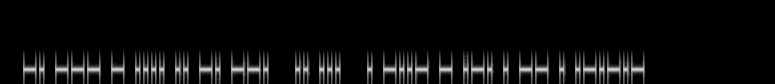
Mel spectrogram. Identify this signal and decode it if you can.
Morse code, heard as a keyed tone, about 30 wpm, 700 Hz. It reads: NOTHING IS EXTREME.
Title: Sentences from Top 1300 Words 30wpm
